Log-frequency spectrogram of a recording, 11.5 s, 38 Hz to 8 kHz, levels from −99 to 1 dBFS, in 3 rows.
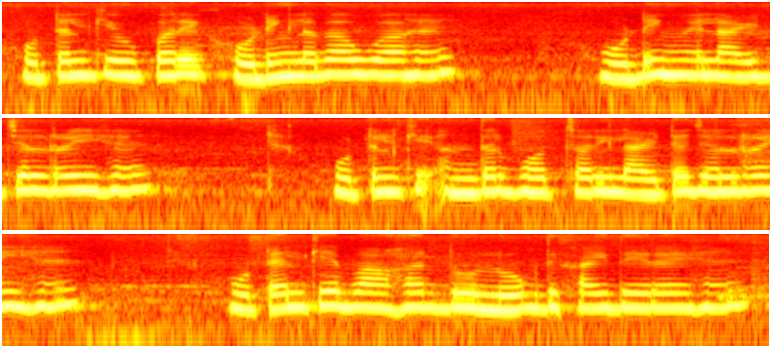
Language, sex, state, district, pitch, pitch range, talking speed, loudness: Hindi, female, Bihar, Jahanabad, 240 Hz, 235-255 Hz, 165 wpm, -13 LUFS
